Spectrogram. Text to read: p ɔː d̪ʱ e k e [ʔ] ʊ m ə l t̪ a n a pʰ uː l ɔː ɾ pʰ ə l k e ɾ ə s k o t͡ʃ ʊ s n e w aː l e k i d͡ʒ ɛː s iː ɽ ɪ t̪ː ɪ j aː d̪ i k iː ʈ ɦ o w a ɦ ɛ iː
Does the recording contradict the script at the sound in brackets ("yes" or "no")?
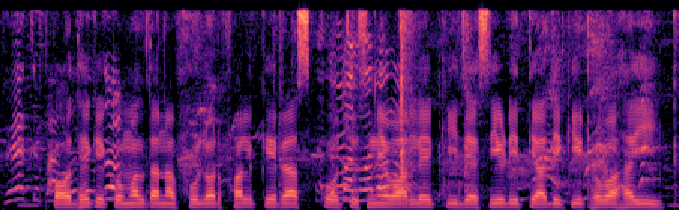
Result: yes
